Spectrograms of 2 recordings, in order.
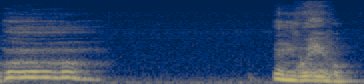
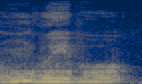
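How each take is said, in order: First: High, loud gasp of wonder; amazed exclamation. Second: Drawn-out rising disbelief; startled question. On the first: Heron finds egg under her belly, amazed. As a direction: exclaim loudly, thrilled and amazed. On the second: Heron learns she will lay, incredulous question. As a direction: ask it incredulously, rising at the end. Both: Acted.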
